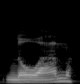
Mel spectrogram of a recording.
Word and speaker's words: Noam: Puis eux autres, ils ont fait un jeu de mots avec son prénom, Noam, Gnome, que quand tu le prononces en anglais, ça sonne comme un gnome.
